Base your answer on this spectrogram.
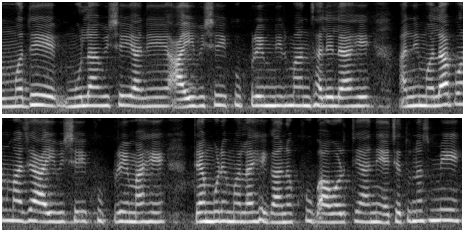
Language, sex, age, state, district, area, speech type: Marathi, female, 30-45, Maharashtra, Amravati, urban, spontaneous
